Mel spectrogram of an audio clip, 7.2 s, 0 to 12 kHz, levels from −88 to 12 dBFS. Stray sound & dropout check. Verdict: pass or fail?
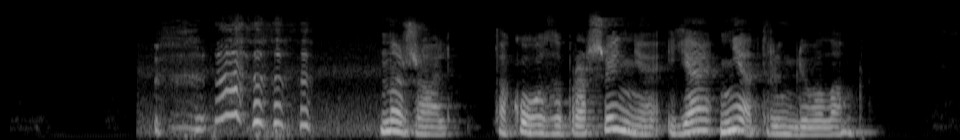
fail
